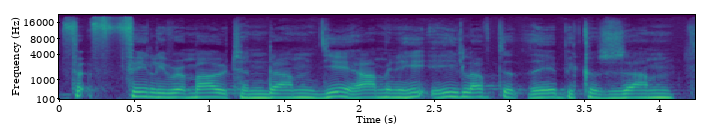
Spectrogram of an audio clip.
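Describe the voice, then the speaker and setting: A man with a New Zealand accent speaks at a moderate pace in a fairly high pitch, his intonation monotone and flat. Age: 70s. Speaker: interviewee, son of Polish immigrants. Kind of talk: oral history interview. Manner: halting, many fillers and repetitions.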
